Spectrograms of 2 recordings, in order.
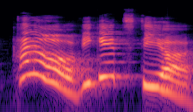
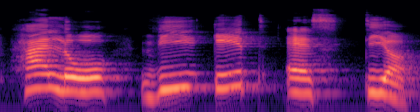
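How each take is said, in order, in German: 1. 'geht es' wird zu einer Silbe zusammengezogen. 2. 'geht es' wird als zwei volle Wörter gesprochen. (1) "it's natural" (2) "super stiff"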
